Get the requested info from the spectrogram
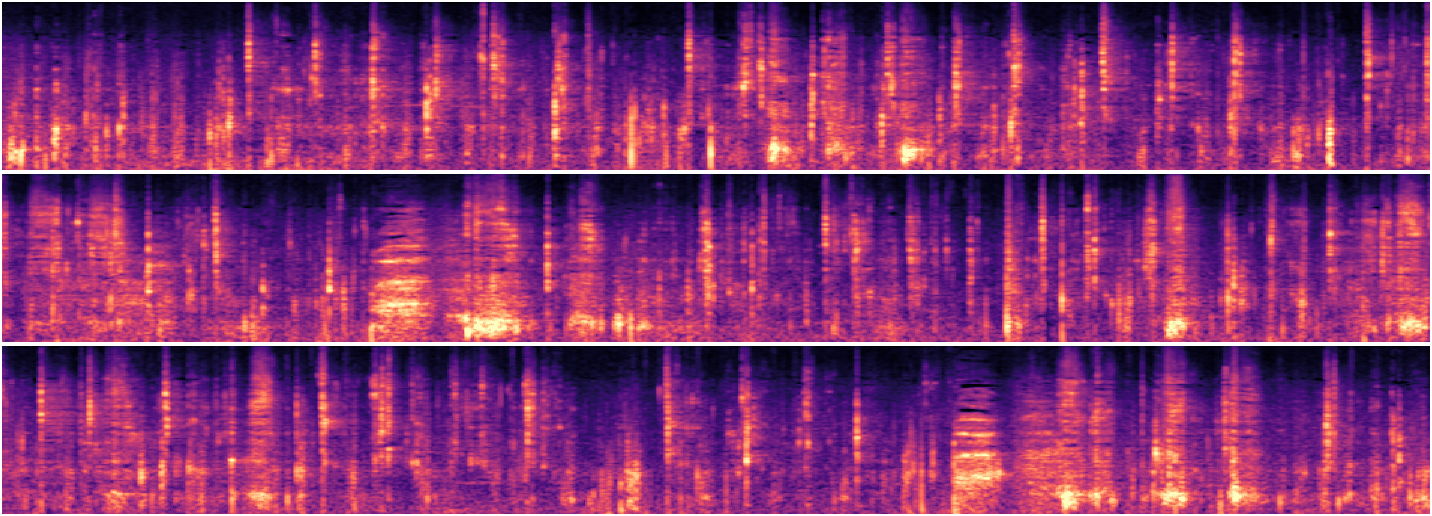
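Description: Close-miked mouth sounds of eating saucy braised fish: rapid wet chewing, lip smacks and slurps, with an occasional click of chopsticks.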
